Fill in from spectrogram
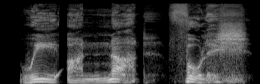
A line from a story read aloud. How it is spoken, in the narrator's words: the voice spat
